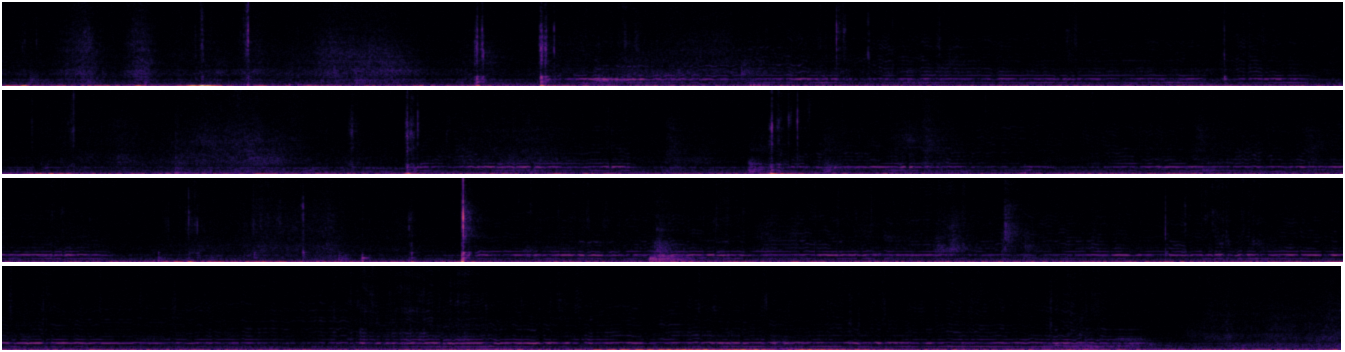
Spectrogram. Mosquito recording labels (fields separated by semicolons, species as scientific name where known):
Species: Anopheles arabiensis; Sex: female; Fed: unfed; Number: one; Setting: cup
